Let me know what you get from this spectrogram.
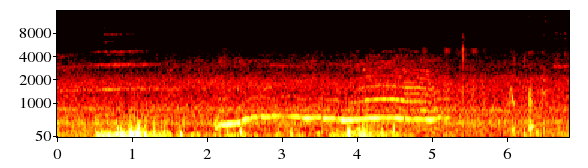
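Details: A Cocker Spaniel howls in answer to an emergency vehicle's siren, a long, wavering howl that rises and then holds steady. The dog's mother used to behave the same way.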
